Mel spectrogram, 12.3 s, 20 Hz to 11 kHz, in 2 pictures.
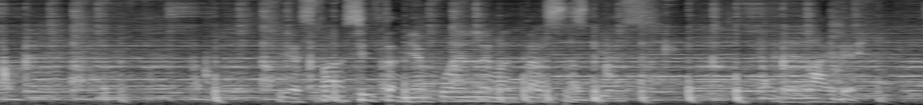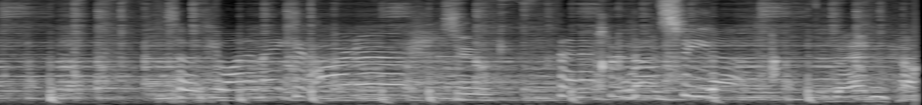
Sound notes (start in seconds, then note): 2.0 in foreign language; 10.1 music drowns out voice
